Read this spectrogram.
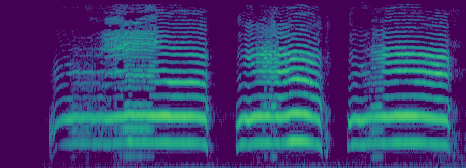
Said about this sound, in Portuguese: Esse é o som de um bebê chorando alto. Em japonês, existe uma expressão para isso. Onya, onya.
